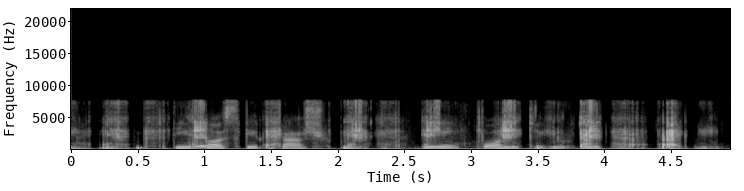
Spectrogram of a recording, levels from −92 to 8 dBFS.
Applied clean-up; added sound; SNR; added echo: neural diffusion model UNIVERSE++.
